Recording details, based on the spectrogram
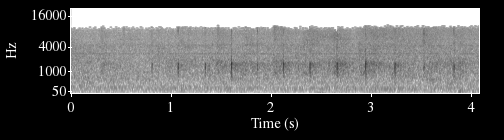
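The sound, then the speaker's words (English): An audience at a UAW Local 774 gathering of the Tonawanda engine team applauds in a steady, hissing wash of clapping, with a few sharper claps popping out at a regular rhythm. Moderately loud throughout, with no voices. “All right, great round of applause.”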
